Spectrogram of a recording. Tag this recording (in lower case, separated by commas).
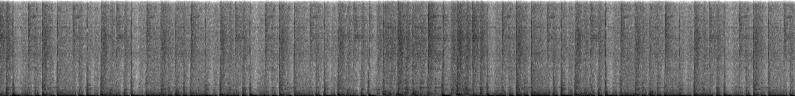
music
